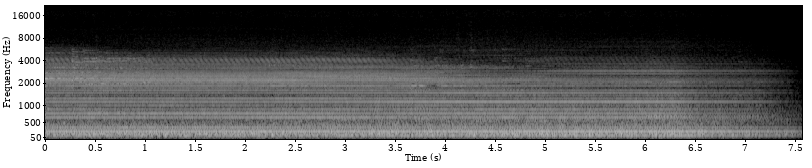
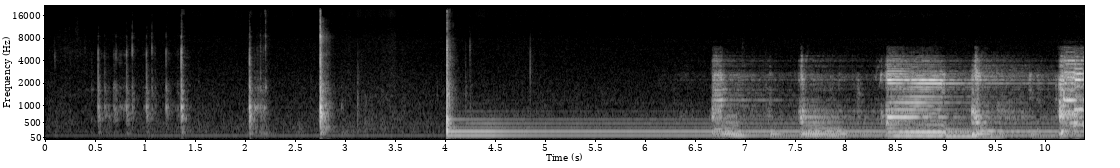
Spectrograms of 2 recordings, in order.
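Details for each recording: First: 1979 Fender Super Twin Reverb, input jack number 1 dead: only steady mains hum with slight bleed-through, no signal passes; fault in the input jack circuit. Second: 1979 Fender Super Twin Reverb after input jack repair: clean, full guitar notes and chords come through strong with only faint hum; input jack number 1 working again, amp running normally.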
